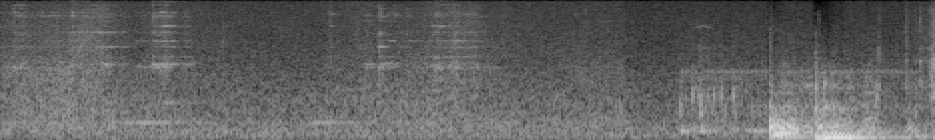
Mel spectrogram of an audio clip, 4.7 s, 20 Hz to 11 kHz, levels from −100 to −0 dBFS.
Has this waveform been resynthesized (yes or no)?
no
